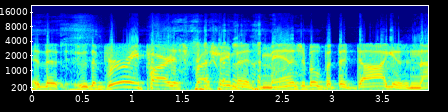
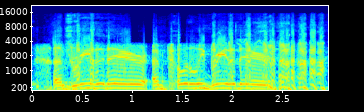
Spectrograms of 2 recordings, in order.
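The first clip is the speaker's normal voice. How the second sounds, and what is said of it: Dopey dog character voice. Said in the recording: “this is my impersonation of Snickers ... a little, you know, on the dopey side”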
